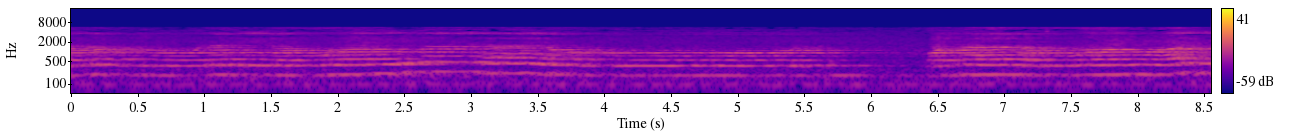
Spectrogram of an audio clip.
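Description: Quran recitation: a single voice chanting verses of Surah An-Nisa in long, drawn-out melodic notes, with a brief breath pause about six seconds in.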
